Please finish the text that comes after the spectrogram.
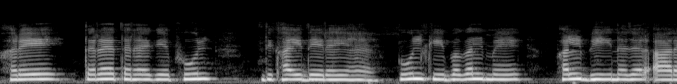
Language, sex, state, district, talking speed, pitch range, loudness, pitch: Hindi, female, Uttar Pradesh, Varanasi, 160 wpm, 225-240 Hz, -12 LUFS, 230 Hz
